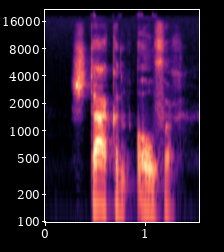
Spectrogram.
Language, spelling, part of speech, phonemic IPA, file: Dutch, staken over, verb, /ˈstakə(n) ˈovər/, Nl-staken over.ogg
- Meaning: inflection of oversteken: 1. plural past indicative 2. plural past subjunctive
